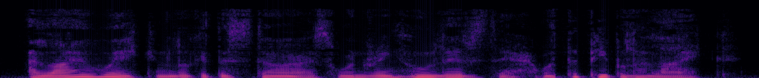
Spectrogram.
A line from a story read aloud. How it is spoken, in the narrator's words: Tenenyul said softly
